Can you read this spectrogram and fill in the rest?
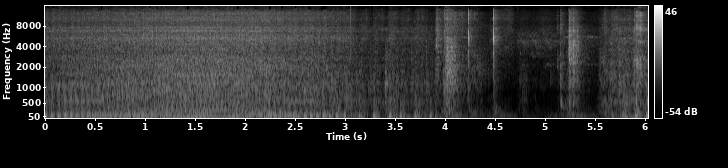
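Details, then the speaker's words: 1996 Kawasaki Bayou 300 4x4, sitting a year, started on starter fluid with full choke: runs steadily a few seconds, then stumbles, misses and surges in ragged bursts, nearly dying; acts out of gas, fuel starvation, owner plans to top off fuel. "Okay, it's acting like it's out of gas. What I'm gonna do is I'm gonna go get some gas and we'll top it off, see if we can get it going."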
